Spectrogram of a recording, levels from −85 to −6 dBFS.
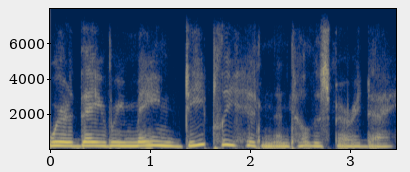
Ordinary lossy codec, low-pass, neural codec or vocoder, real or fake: Opus, 24 kbps; 7.2 kHz; none; real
